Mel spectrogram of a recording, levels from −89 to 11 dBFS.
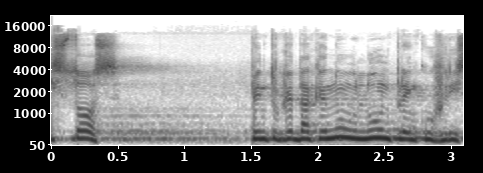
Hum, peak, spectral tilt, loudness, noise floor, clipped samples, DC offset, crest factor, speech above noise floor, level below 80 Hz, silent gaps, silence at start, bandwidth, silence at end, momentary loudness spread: none; -4 dBFS; -4 dB/octave; -13 LUFS; -37 dBFS; under 0.1%; under 0.1%; 10 dB; 25 dB; -60 dBFS; none; 0 s; 15.5 kHz; 0 s; 20 LU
